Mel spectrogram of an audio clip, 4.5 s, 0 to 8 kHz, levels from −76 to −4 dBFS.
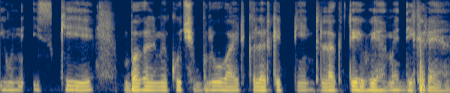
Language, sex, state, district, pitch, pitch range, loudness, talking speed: Hindi, male, Jharkhand, Garhwa, 115 Hz, 110-120 Hz, -19 LUFS, 200 wpm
